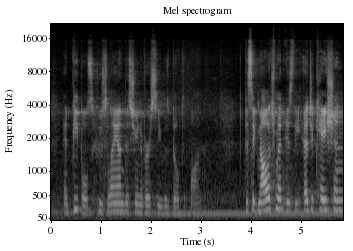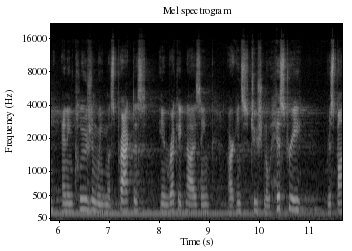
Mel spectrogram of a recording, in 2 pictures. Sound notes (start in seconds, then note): none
